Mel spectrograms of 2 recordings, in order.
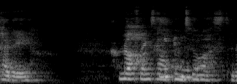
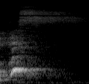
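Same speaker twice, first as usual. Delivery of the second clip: high playful cat hiss. Shown as a demonstration. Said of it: "Maybe you wanna hiss".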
